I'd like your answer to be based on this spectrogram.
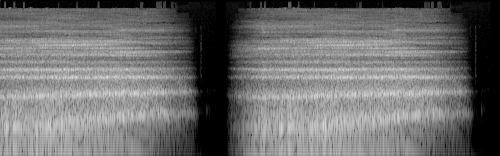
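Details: Grandfather snoring after a meal: two long, loud, rumbling snores of about three seconds each, separated by a brief pause, with a steady vibrating buzz.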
